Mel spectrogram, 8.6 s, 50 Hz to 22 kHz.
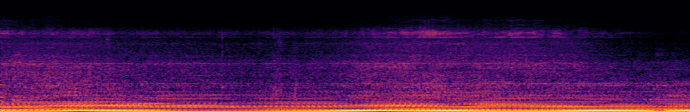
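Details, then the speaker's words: Toyota 22R four-cylinder, just reinstalled, cold start with a new exhaust. Deep, even rumble holds a steady idle and rises smoothly on revs with no knocks or ticks; the engine sounds healthy. "Oh, that sounds so good. Oh man. Let it warm up, then I'll rev it a bit. Yeah. You happy with it? Oh, yeah. Yeah. That runs so nice."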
